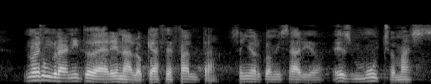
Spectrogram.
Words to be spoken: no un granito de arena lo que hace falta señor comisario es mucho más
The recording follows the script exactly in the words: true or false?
true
